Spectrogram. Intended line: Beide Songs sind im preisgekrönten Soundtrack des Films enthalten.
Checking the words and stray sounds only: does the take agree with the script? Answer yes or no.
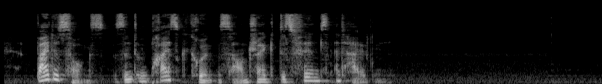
yes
